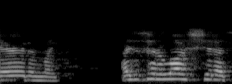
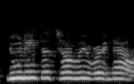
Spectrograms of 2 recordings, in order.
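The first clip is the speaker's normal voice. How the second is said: imitated mom, loud and raised; louder, higher mock parental order; retold stern demand; 5 semitones higher, 7 dB louder than usual. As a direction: insist like a fed-up parent.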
